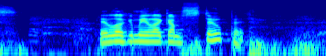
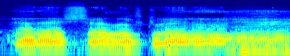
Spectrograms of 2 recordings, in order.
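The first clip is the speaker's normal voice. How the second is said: much lower, slow and louder, leering; creepy low voice; 14 semitones lower, 7 dB louder, much slower than usual. Shown as a demonstration. What the lady hears from his compliment, low and creepy. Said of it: "They hear".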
